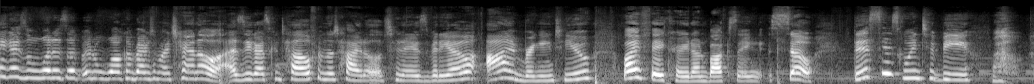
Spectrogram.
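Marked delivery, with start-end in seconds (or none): 7.7-10.1 cracking, breaking, sick-sounding voice. Youtuber opening a fake crate unboxing video while sick, voice cracking from sickness. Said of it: "my voice is cracking because I'm sick".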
